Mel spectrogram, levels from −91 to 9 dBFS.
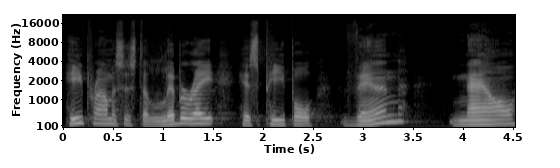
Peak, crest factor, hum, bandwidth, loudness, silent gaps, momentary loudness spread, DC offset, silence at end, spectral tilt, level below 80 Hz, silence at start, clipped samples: -14 dBFS; 22 dB; none; 18 kHz; -37 LUFS; none; 11 LU; under 0.1%; 0 s; -5 dB/octave; -80 dBFS; 0.05 s; under 0.1%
